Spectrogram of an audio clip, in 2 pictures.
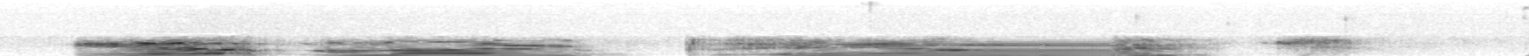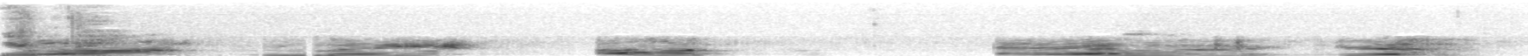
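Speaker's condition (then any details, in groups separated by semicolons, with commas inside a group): Cerebral palsy; from birth; speech hard for others to understand, friend Judy interprets and repeats her answers for listeners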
